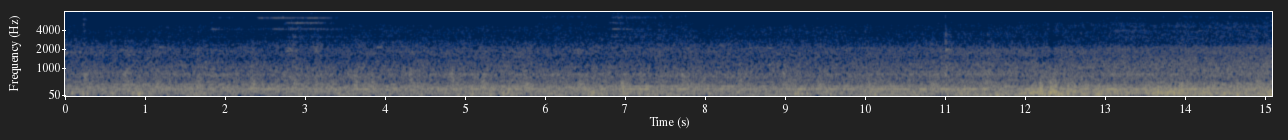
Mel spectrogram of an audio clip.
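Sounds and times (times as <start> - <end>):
diesel train rumbling: 0.0 - 15.0
high wheel squeals: 1.8 - 3.4, 6.8 - 7.4.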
